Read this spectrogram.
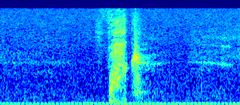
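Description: A man swears loudly.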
